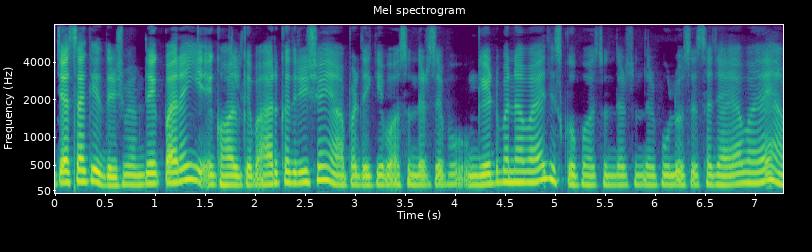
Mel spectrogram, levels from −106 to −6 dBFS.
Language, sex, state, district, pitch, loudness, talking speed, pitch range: Hindi, female, Chhattisgarh, Sukma, 165 Hz, -17 LUFS, 305 wpm, 160-195 Hz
